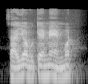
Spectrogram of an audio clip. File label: Kelantan-Pattani Malay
